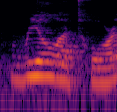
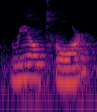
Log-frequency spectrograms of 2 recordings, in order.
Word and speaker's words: realtor: mistakes in your transaction uh a realtor often mispronounced as real a tour there is not an i or no it's r e a t realtor okay not real at tour i get that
